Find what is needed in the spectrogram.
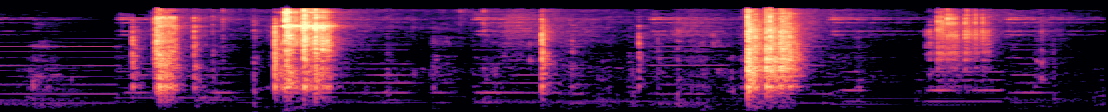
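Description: Small plastic LEGO bricks clicking and clattering as they are handled and pressed together, a few sharp clicks with the loudest about a second in and just before three seconds, over soft background music.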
